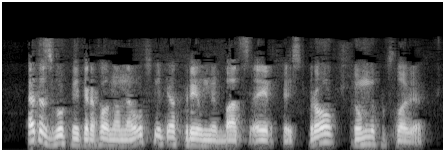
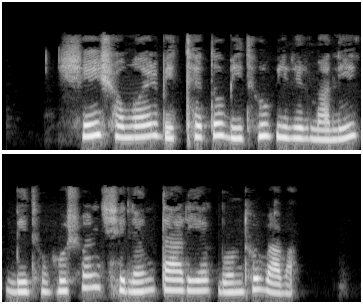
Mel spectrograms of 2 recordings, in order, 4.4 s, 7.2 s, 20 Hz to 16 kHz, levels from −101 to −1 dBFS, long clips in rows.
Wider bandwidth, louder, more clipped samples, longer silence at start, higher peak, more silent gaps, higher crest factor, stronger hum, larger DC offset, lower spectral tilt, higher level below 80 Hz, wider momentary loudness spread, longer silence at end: about the same, 7.4 kHz vs 7.8 kHz; second, -21 LUFS vs -16 LUFS; neither; second, 0.25 s vs 0.6 s; about the same, -2 dBFS vs -2 dBFS; neither; about the same, 18 dB vs 14 dB; neither; neither; about the same, -6.5 dB/octave vs -6.5 dB/octave; second, -66 dBFS vs -58 dBFS; about the same, 6 LU vs 6 LU; second, 0.25 s vs 0.7 s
